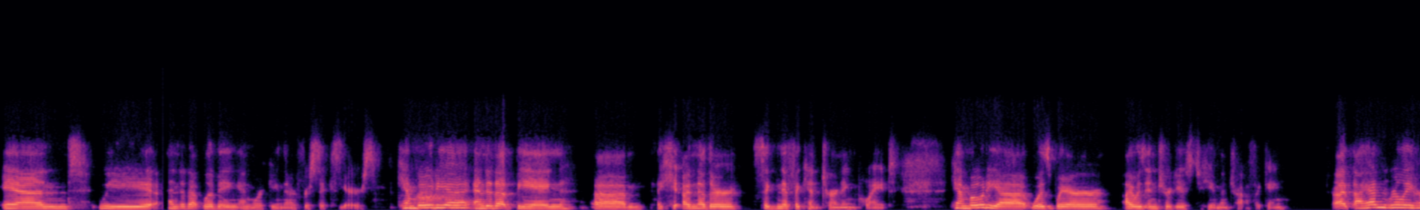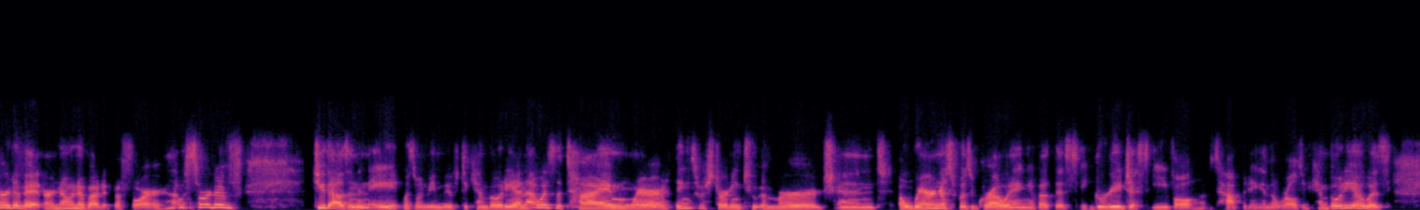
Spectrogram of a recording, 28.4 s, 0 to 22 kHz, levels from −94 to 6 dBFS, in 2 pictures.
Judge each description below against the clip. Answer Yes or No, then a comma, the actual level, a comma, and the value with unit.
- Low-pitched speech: No, high, 205 Hz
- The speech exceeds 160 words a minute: Yes, average, 170 wpm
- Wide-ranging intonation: No, average, 3.9 semitones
